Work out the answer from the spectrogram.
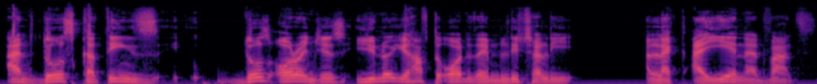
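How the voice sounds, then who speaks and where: A man's voice: mid-range voice, fairly quick, no room sound. A man with a Kenyan accent chatting on a talk radio show, with frequent restarts and Swahili phrases mixed in. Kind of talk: casual talk radio discussion.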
